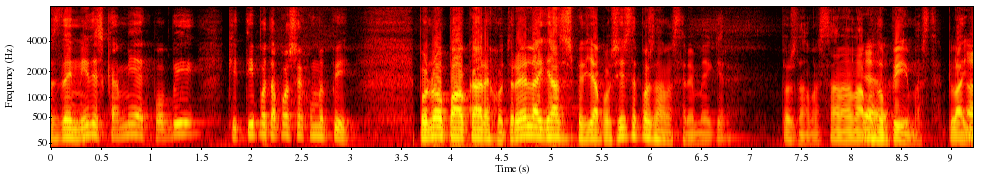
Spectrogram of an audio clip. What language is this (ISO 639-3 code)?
ell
